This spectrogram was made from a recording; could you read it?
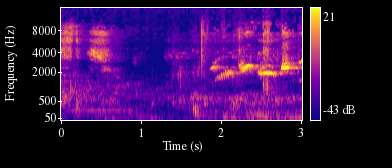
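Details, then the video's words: Blackbird singing: a few short, clear, mid-pitched, slightly sliding whistled notes near the end, after a quieter stretch of soft background rustle and murmur. "Black bird singing"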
